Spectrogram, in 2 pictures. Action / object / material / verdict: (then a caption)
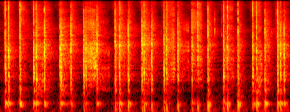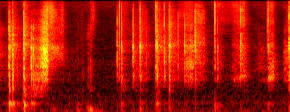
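tap / plastic lotion pump bottle / plastic / none. Long nails tap and scratch a large, hollow pink and white plastic lotion bottle with a black pump, held in both hands close to the microphone. A rapid run of crisp, dry clicks carries a hollow low knock. After about three and a half seconds it thins into softer, sparser taps and scratches.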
